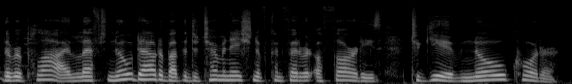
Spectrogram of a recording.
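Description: A woman giving scripted historical narration in a measured, formal way. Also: on the low side, darkish tone, dry recording.

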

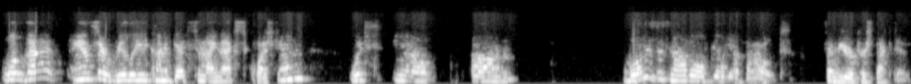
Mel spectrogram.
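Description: A woman's voice: a little high, expressive, slow. Hesitant woman hosting a book talk. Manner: hesitant, many fillers. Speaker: book club host. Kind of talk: online author interview. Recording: dull lo-fi audio.

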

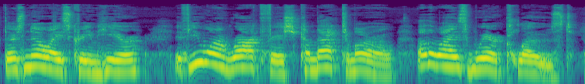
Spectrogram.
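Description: A woman voicing a gruff, huffy fishmonger in a children's storybook, curt and dismissive. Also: on the high side, expressive, measured pace, warm tone.

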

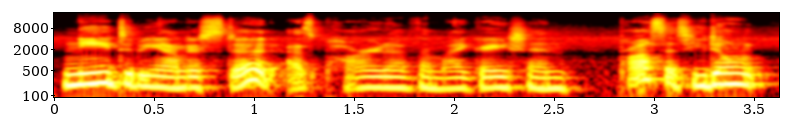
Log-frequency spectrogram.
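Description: A woman's voice: fairly low pitch, normal speed, gravelly, a little mellow. A middle-aged woman from Canada, a migration researcher talking as a guest in a thoughtful, earnest way. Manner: thoughtful, earnest, academic phrasing. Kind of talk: conversational interview.

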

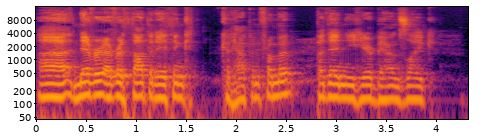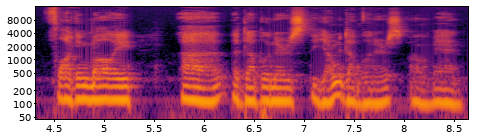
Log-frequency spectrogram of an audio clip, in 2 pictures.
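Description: A man's voice: medium pitch, fairly even intonation, normal speed, dark tone. A man, a band founder, chatting laid-back in a podcast interview, laughing and swearing freely.

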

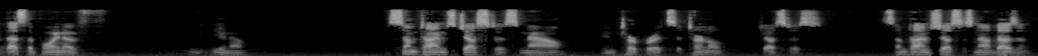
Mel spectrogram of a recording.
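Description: Low, very bright-voiced man teaching informally. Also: dry recording, poor audio. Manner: informal, discursive, uses rhetorical questions. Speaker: teacher answering audience questions. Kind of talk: question-and-answer teaching talk.

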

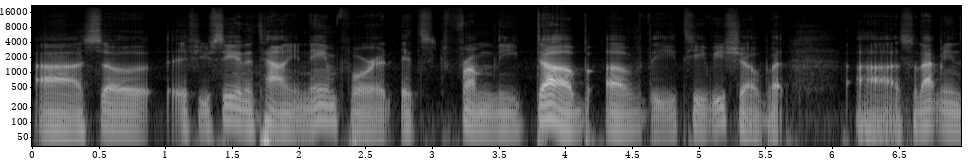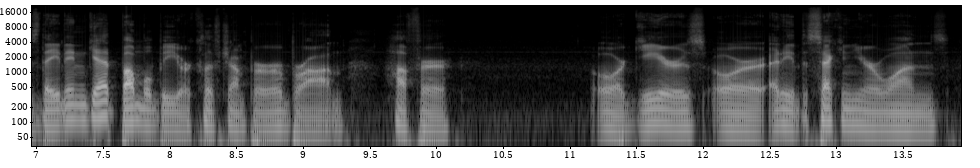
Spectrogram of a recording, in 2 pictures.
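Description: Very deep-voiced man, chatty and dry. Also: a little slow, fairly bright tone, dry recording. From United States. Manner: chatty, many "uh" fillers, lightly joking. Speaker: toy collector presenting a video. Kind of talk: casual informational monologue.

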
